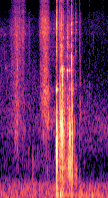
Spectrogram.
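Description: A rock is tossed onto a pile and lands with a clatter.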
